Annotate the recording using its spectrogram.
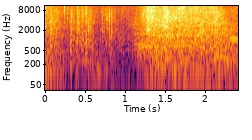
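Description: Film sound effects of a giant snake crashing through plastic crates and warehouse debris: noisy crashing and thuds that ease off about a second in, then swell again.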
